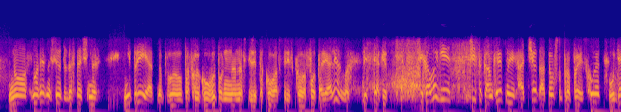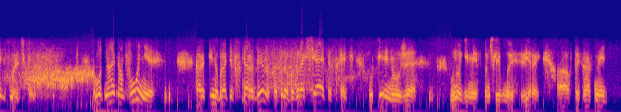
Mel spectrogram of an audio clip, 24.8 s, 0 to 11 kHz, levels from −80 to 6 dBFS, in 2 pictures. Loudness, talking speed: -15 LUFS, 125 wpm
